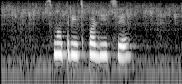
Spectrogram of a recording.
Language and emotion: Russian, sad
